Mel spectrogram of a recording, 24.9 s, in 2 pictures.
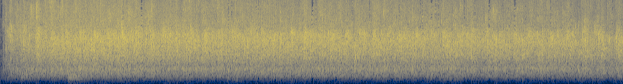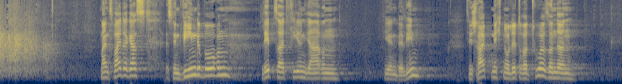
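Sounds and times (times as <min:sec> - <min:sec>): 
audience applause welcoming Salman Rushdie at a literary event in Berlin: 0:00.0 - 0:13.7
speech: 0:14.5 - 0:19.3, 0:20.2 - 0:21.0, 0:21.8 - 0:24.1.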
